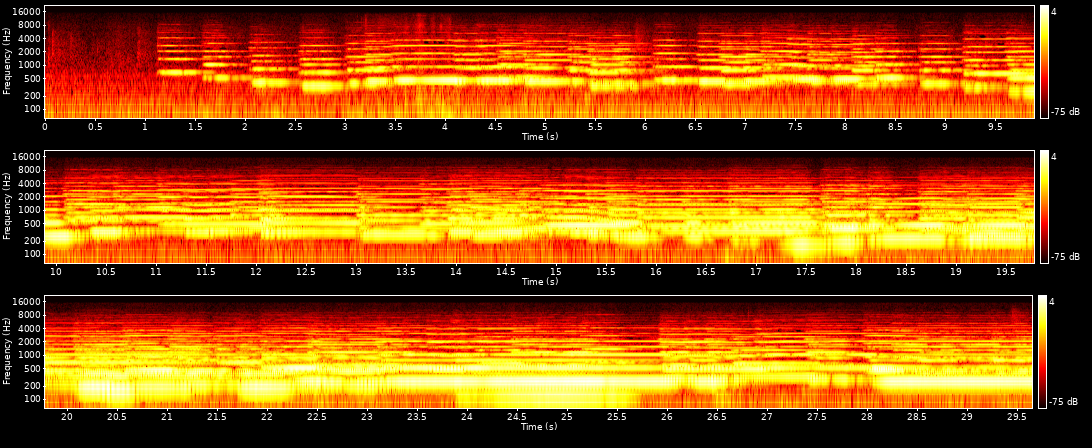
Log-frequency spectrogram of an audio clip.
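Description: Organ playing the postlude after the dismissal: slow chords of held notes that begin about a second in and grow fuller, with a low bass note sounding for a couple of seconds toward the end.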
